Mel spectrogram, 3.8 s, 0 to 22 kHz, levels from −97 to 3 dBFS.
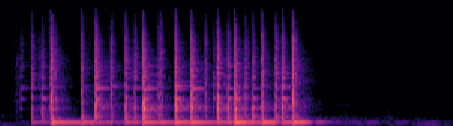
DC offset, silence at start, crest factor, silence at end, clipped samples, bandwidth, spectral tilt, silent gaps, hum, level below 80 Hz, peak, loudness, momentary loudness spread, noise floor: under 0.1%; 0.25 s; 24 dB; 1.1 s; under 0.1%; 15 kHz; -5.5 dB/octave; none; none; -68 dBFS; -14 dBFS; -37 LUFS; 5 LU; -77 dBFS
